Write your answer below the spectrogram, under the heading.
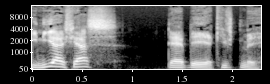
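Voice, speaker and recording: On a very clean recording with a silent background and a dry, close sound with no echo, a man speaks at a very slow pace in a medium pitch. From Denmark, East Jutland. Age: 60s. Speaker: radio station leader and lay preacher. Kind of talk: personal devotional talk. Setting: radio studio.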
